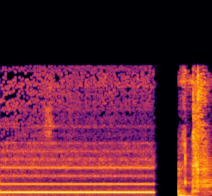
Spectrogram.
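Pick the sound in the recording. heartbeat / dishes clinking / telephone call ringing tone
telephone call ringing tone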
